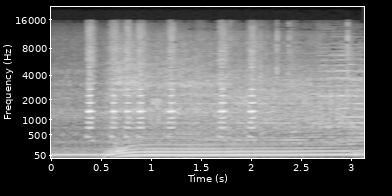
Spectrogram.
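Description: A vehicle, a big red suitcase used as a car, revs up sharply and holds a loud, steady roar as it pulls away quickly and leaves all the other cars behind, with horn-like tonal bursts repeating over the rumble and no talking.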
